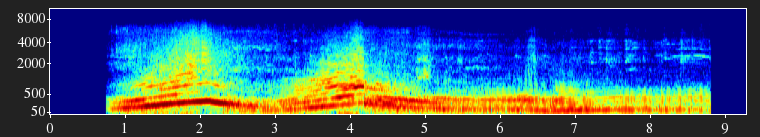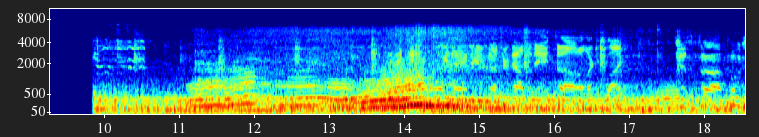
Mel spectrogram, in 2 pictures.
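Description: A motorcycle engine revs up and down loudly, outdoors.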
